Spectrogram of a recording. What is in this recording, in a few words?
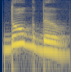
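"дугдыв", Komi, female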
